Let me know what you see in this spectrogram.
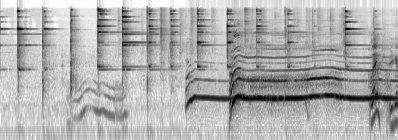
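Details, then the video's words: Mila, a husky, joins two children singing and playing: struck chime-like notes and a brief wavering voice, then a loud, level, drawn-out howl from the fourth second onward, with mallet notes continuing. "Adorable Husky Sings with Kids"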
